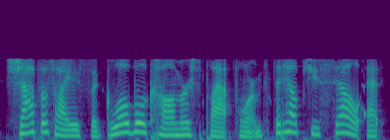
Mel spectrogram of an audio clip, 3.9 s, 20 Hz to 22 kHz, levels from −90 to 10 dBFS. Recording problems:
high frequencies cut off; severe; nothing above 4 kHz

